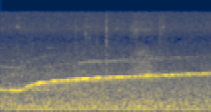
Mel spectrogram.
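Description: Emergency-vehicle siren wailing: its single tone bottoms out just after the start, then rises slowly and levels off high near the end.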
